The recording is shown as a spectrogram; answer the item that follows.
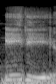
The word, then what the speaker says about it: EDI: why are you named edie is the phonetic pronunciation of edi that is an acronym for enhanced defense intelligence where are you my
